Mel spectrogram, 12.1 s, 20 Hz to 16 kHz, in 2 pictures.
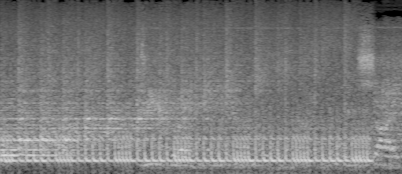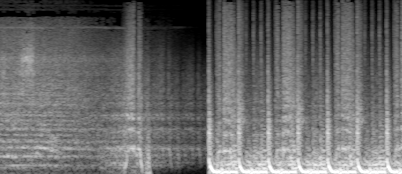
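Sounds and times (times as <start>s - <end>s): rushing noise sweep: 1.6s - 8.6s.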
